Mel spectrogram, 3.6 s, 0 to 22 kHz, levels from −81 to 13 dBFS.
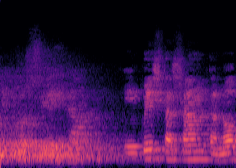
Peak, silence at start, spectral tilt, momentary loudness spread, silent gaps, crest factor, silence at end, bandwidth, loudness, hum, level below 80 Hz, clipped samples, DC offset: -8 dBFS; 0 s; -6 dB/octave; 10 LU; none; 16 dB; 0 s; 11.5 kHz; -25 LUFS; none; -68 dBFS; under 0.1%; under 0.1%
